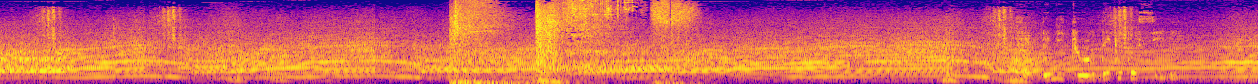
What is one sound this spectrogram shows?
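A high-revving car engine climbs in pitch and drops briefly with each gear change.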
